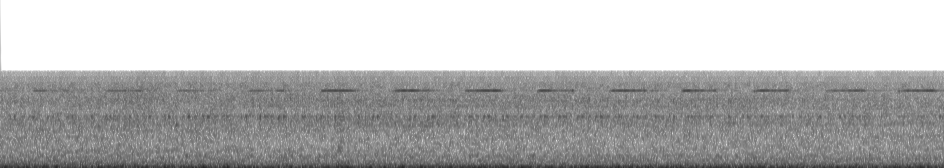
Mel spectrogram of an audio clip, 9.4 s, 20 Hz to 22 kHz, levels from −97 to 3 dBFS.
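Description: From start to finish the audio carries heavy Nellymoser compression damage, likely from the old Flash-era Nellymoser Asao codec squeezing it into a low bitrate of around 16 kbps. Everything above 3.8 kHz is simply gone, so the top end sounds dull. Quieter bands get no real data and are replaced with noise, which leaves a rough, hissy fizz around the sound and a smeared, watery quality throughout.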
